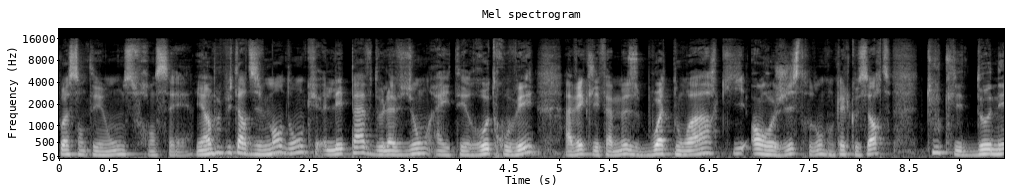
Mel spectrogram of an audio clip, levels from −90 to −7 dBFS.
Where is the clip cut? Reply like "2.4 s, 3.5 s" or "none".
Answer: 1.3 s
